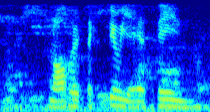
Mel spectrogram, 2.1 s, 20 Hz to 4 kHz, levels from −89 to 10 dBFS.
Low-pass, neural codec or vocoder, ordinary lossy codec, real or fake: 3.6 kHz; none; Opus, 24 kbps; real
